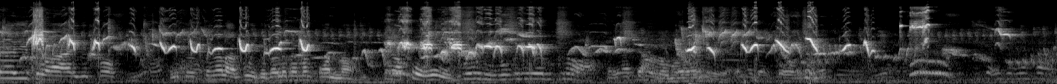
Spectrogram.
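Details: Caged greater green leafbird (cucak ijo) in full 'gacor' song with 'ngobra' and 'jamtrok' styles: a rapid, loud torrent of varied squawky, slurred and whistled notes, rising and falling, in bursts with brief pauses, indoors.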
